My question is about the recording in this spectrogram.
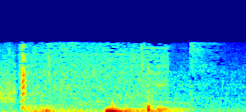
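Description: A sharp click followed by a few dull low thumps on a microphone, loudest a little past a second in, like the handling noise of a microphone being touched or adjusted on its stand.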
